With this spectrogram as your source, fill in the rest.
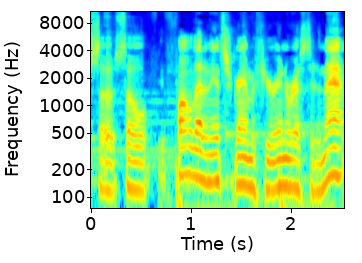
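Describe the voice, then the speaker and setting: Over music in the background, a man with a Southern US accent talks at a very fast pace with ordinary pitch variation. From Oklahoma. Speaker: professor and author. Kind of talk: radio interview. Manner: hesitant, many fillers and repetitions.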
